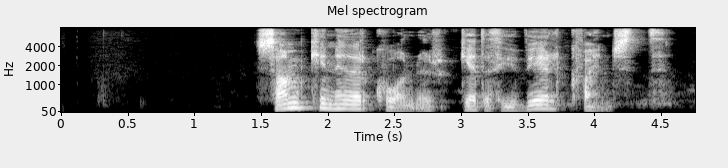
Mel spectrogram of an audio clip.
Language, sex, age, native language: Icelandic, male, 30-39, Icelandic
